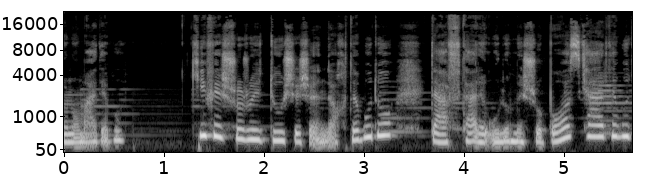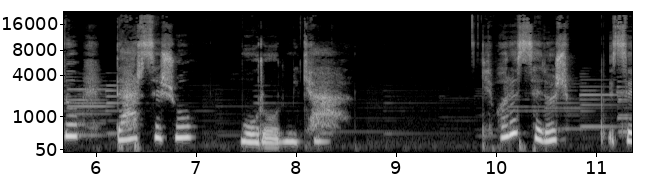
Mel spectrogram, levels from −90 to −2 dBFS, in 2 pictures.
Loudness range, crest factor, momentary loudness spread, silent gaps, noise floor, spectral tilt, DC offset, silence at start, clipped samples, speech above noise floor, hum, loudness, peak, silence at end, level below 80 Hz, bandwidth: 4 LU; 14 dB; 11 LU; none; -69 dBFS; -3.5 dB/octave; under 0.1%; 0 s; under 0.1%; 44 dB; none; -26 LUFS; -12 dBFS; 0 s; -64 dBFS; over 20 kHz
